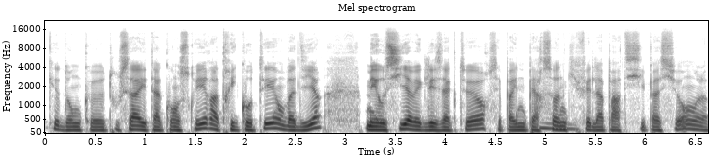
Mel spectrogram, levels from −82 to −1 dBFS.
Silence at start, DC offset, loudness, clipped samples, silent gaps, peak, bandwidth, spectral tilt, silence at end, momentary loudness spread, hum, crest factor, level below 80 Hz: 0.05 s; under 0.1%; -24 LUFS; under 0.1%; none; -8 dBFS; 15 kHz; -6.5 dB/octave; 0 s; 7 LU; none; 16 dB; -52 dBFS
